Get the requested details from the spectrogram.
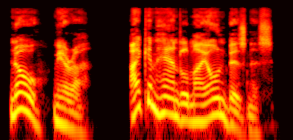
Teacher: I can handle my own business." Let no snap out fast. Let own business land firm and clipped, almost defensive. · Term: tightness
